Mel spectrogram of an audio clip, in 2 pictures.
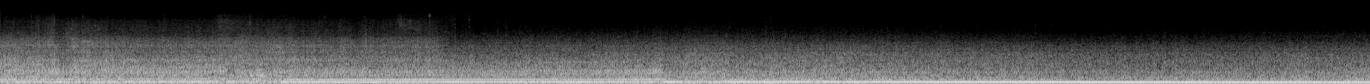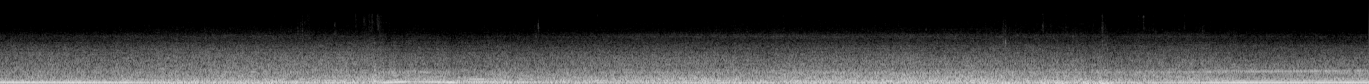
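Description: Tyres roar on a road.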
